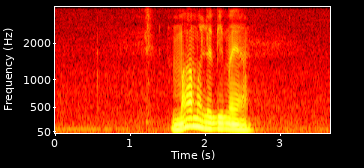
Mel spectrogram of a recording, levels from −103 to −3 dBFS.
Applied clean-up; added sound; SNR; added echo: none; none; none; none.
